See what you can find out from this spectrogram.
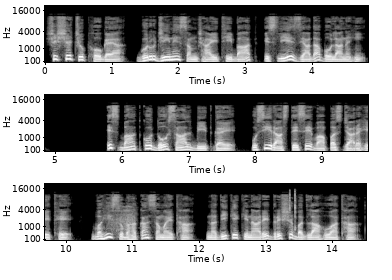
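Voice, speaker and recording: A man telling a moral story in an unhurried, expressive way. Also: fairly low pitch, no echo, clean studio sound.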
